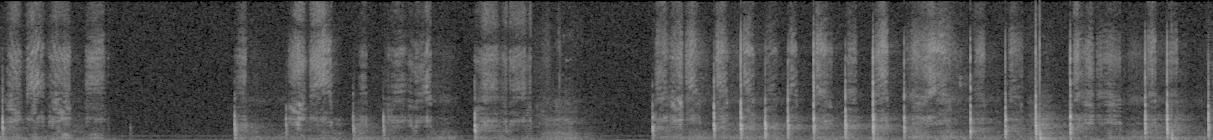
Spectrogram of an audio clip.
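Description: Chalk writing on a chalkboard: scratchy strokes and sharp taps in clusters. There is a short pause a little after the start and another around the middle, and the strokes come thick and fast in the second half.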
